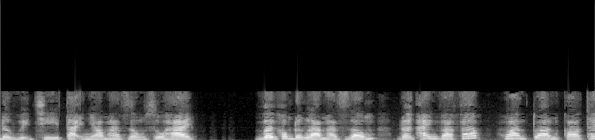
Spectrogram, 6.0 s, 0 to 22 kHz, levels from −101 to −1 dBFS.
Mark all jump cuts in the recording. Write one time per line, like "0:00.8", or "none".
0:02.8
0:04.1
